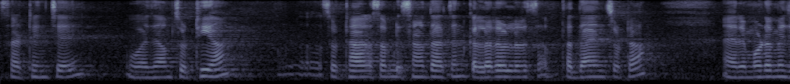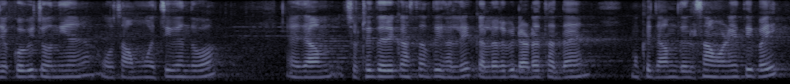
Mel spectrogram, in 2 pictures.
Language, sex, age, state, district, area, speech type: Sindhi, other, 60+, Maharashtra, Thane, urban, spontaneous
